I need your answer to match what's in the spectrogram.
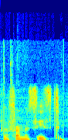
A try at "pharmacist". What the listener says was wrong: And then it almost sounds like you said firm instead of farm. So I think of firm, like firme, like in English firm, like a mattress is firm. That's almost what you said. Versus farm. Farm.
